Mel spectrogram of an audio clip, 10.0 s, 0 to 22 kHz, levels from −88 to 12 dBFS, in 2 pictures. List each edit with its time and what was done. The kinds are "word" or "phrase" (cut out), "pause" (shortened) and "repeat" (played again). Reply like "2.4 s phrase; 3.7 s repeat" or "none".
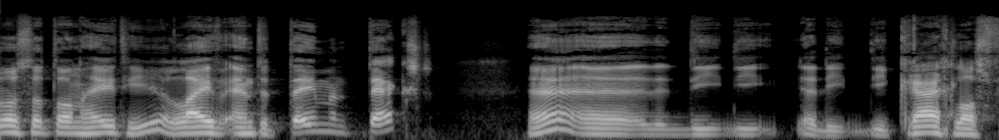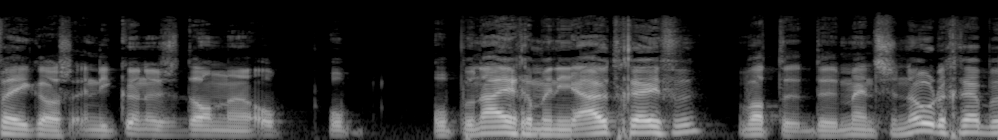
none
